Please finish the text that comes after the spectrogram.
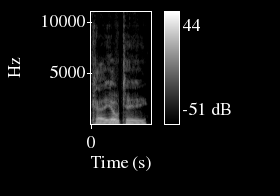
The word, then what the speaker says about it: coyote: If I remember rightly, this latter was a regular coyote, pronounced Cayote, of the farther deserts.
